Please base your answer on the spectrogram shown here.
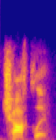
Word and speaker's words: chocolate: word here is pronounced chocolate so the o in this word is not pronounced it's silent it's chalk lit chocolate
